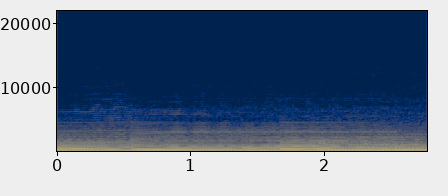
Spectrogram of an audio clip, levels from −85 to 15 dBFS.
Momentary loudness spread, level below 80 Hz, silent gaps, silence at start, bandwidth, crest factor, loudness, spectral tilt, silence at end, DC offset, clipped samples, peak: 3 LU; -38 dBFS; none; 0 s; 6.4 kHz; 12 dB; -20 LUFS; -9.5 dB/octave; 0 s; under 0.1%; under 0.1%; -8 dBFS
